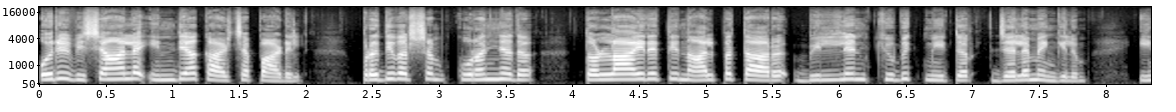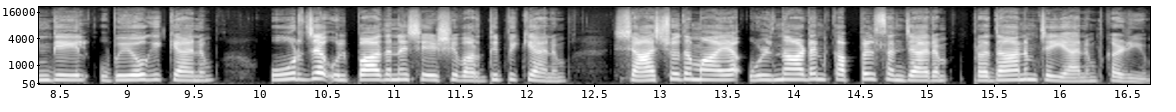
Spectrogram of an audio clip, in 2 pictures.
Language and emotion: Malayalam, neutral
